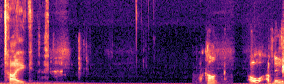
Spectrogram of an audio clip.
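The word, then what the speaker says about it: Tadhg: And the one before that is pronounced Tig.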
